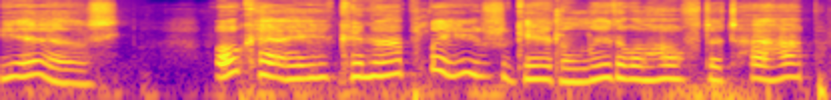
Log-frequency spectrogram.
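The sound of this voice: A put-on character voice comes through, shaky in sound. It moves at a fairly slow pace. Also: female-sounding voice, high pitch for a woman.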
